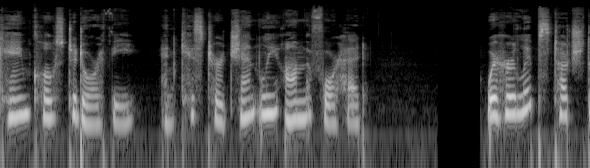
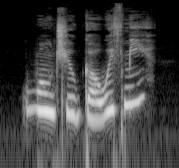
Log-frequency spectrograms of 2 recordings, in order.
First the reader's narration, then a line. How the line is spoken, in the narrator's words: pleaded the girl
